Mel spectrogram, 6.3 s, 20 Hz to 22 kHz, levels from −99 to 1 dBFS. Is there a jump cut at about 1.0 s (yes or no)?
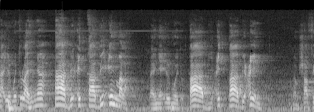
yes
